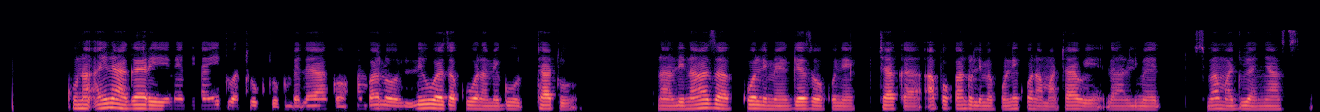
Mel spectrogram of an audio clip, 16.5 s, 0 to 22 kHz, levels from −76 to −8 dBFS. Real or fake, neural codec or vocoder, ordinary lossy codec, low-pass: real; none; MP3, 48 kbps; 7.2 kHz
